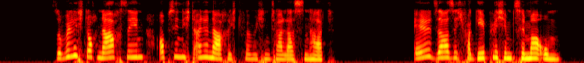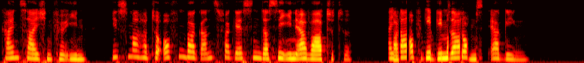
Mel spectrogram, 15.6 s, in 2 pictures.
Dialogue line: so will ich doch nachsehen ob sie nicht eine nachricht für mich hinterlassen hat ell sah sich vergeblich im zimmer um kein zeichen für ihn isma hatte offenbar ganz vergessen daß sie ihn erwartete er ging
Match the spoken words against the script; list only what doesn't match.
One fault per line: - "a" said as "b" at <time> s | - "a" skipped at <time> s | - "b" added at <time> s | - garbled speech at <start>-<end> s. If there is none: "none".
- garbled speech at 13.0-14.2 s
